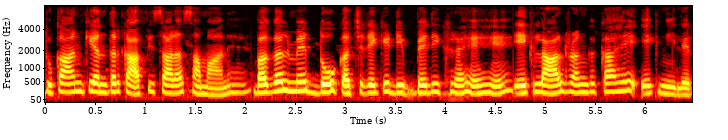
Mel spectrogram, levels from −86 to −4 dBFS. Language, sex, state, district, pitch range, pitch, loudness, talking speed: Hindi, female, Uttar Pradesh, Deoria, 190-225 Hz, 205 Hz, -21 LUFS, 220 wpm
